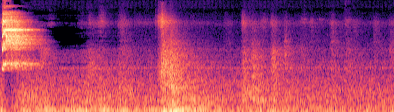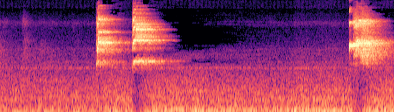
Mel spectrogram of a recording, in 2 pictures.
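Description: Lovebirds give shrill, harsh squawking chirps in short bursts, four loud ones spread irregularly over ten seconds, with faint chatter in a quiet room between.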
